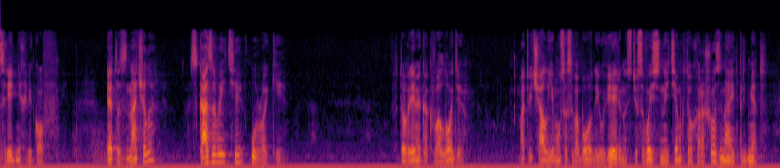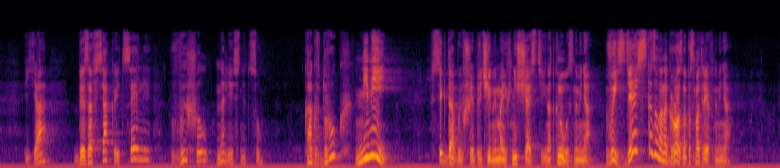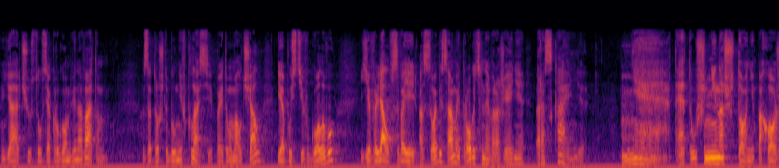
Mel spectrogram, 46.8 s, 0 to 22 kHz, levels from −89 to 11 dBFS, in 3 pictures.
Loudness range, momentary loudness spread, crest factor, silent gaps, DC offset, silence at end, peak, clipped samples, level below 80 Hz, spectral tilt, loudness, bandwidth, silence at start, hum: 11 LU; 25 LU; 20 dB; none; under 0.1%; 0 s; -4 dBFS; under 0.1%; -40 dBFS; -4.5 dB/octave; -23 LUFS; 10.5 kHz; 0 s; none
